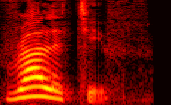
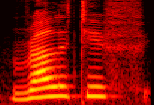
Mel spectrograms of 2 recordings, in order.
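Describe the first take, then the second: First: RELative with a strong first beat; stress on first syllable. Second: Said in the usual way. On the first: Shown as a demonstration. Teacher showing pronunciation, first syllable stressed in "relative". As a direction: punch REL in "relative", let the rest fall. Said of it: "the stress is usually on the first syllable". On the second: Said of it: "is pronounced as".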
